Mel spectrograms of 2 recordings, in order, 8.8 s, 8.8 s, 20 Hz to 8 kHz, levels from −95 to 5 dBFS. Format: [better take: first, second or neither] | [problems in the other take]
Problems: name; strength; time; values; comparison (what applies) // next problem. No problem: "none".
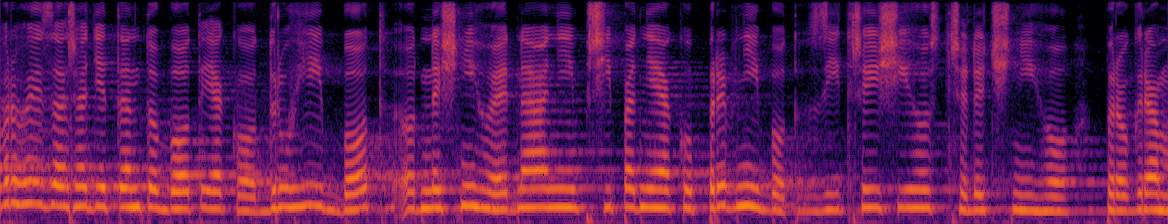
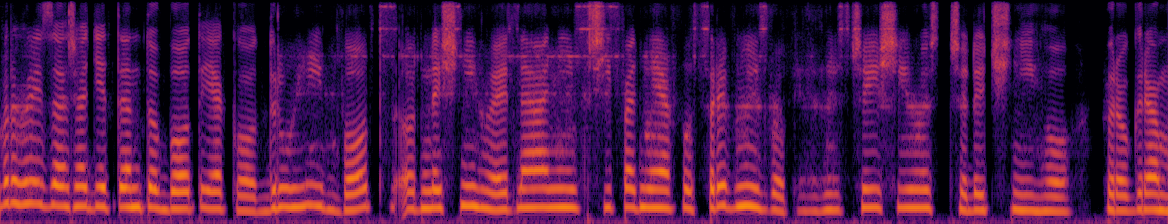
first | noise reduction (neural diffusion model UNIVERSE++)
